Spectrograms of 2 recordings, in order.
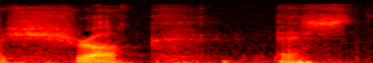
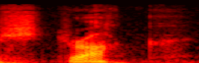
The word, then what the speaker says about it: Strzok: The agent Peter Strzok, you pronounce this correctly, you're good, S-T-R-Z-O-K, is considered one of the most experienced and trusted FBI counterintelligence investigators.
